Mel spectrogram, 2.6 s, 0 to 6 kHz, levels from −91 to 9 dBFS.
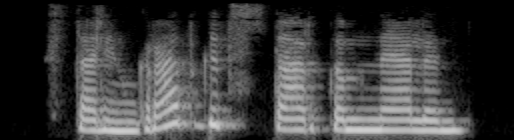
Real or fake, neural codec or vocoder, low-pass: real; none; 5.4 kHz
